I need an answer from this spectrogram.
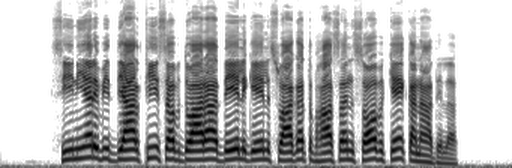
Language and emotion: Maithili, sad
